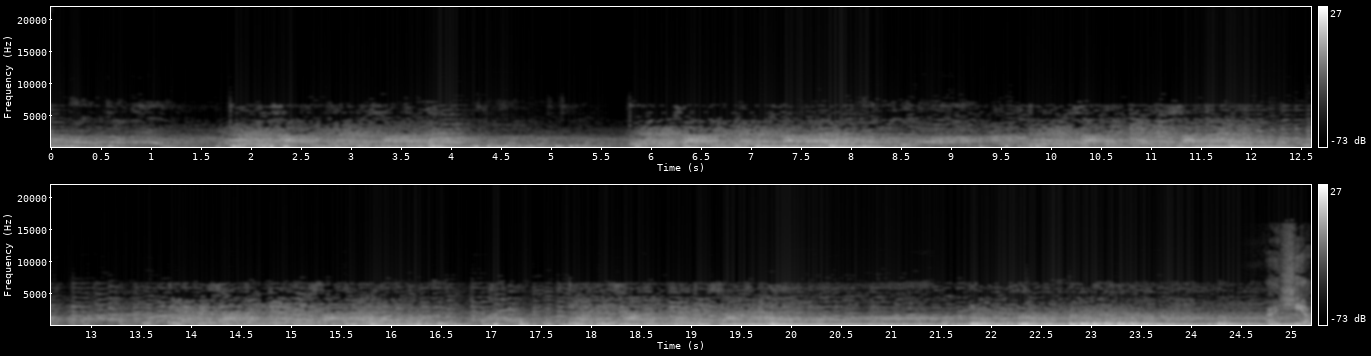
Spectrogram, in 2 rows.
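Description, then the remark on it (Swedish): A large concert crowd sings along together with the performer on a song they had never heard before, for about 25 seconds, a dense, steady wash of many voices with a few sustained notes, cheers and scattered laughter mixed in. “Och så här lät det eh, när han då gjorde allsång med publiken på en låt som de aldrig har hört.”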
